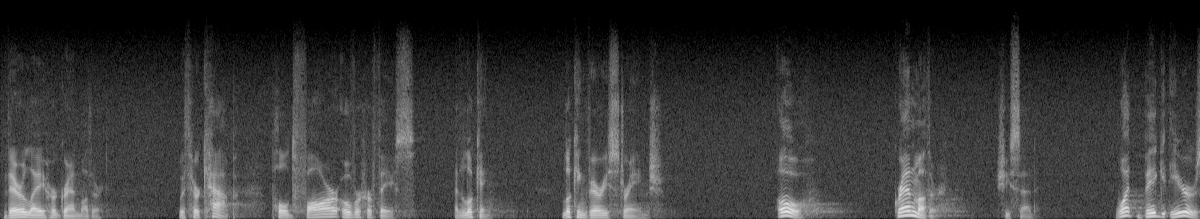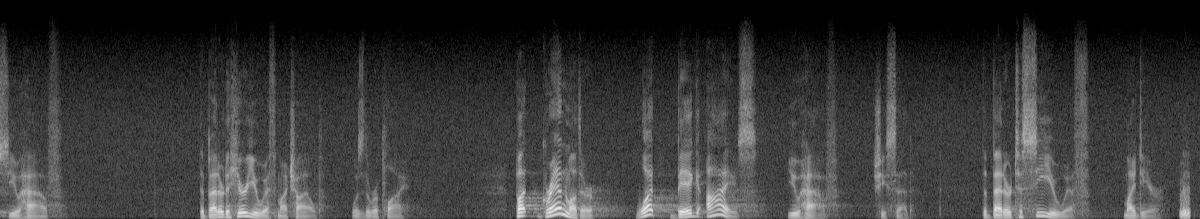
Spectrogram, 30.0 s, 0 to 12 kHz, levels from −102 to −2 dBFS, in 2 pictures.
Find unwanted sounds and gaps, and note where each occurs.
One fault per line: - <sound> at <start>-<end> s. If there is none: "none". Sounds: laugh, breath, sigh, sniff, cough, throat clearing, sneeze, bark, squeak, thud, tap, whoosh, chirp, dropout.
- laugh at 29.7-29.9 s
